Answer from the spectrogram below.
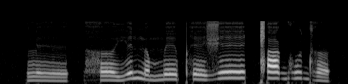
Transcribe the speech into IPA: l ɪː˨ | h əː˨ j ɪ˦ n ə˨ m e˧ pʰ e˧ ʒ eː˦ ǁ a˦ ɡʱ u˦ dʱ ə˨

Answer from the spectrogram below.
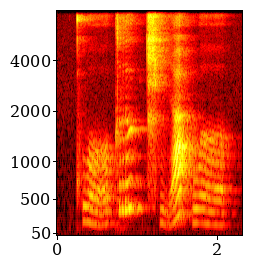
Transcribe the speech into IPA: kʰ w oː˩˦ k r ɯ˥˩ k̚ t͡ɕʰ i˩˦ a̯ | w ɤː˧

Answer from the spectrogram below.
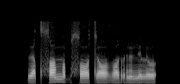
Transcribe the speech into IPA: ɯː t sˤ ɯ m ɯ b sˤ oː t oː ðˤ o r õ n ɯ l o

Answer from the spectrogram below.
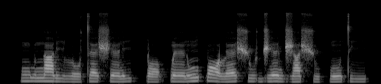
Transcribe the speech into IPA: m u˧ n a˧ ɾ i˨ l o˨ t ɛ˧ ʃ ɛ̃˧ ɾ i˧ k͡p ɔ˨ k͡p ɛ̃˧ ɾ ũ˦ k͡p ɔ˦˨ l ɛ˨˦ ʃ u˧ d͡ʒ ɛ̃˦ d͡ʒ a˧ ʃ u˨ k͡p ũ˨˦ t i˧

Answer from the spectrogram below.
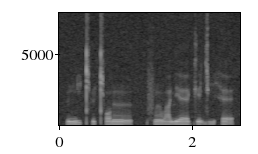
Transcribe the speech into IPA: ʏ ɲ i cʰ ʏ cʰ ɔ ɾ ə̃ː | f ə̃ː lˠ a lʲ ɛː kʲ a ɟ iː h ɛ

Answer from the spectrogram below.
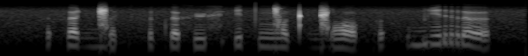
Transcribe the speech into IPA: θ ɜ ɡ͡ǁ ɛ k θ ə t ɾ ə x y x ʔ i t ŋ͡ǀ o t ɡ͡ǁ ɔ k | b i r ə

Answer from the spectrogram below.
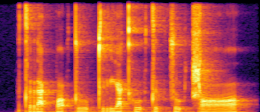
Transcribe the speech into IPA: t r a˦˥ k̚ p ɔ˨˩ ʔ t uː˨˩ p̚ t r i˧ a̯ kʰ u˦˥ ʔ t ɯ˨˩ k̚ s u˥˩ ʔ t͡ɕ ɔː˩˦

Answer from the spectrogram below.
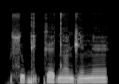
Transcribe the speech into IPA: s u˨ ɡ i˨˦ k ɛ˧ d ã˧ d͡ʒ ɛ̃˧ n ɛ̃˦

